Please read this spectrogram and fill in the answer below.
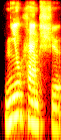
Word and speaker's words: New Hampshire: is um probably in in the us in the united states for example they're gonna say new hampshire but the crowded pronunciation at least for british speakers it it's new hampshire not ham shot yo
